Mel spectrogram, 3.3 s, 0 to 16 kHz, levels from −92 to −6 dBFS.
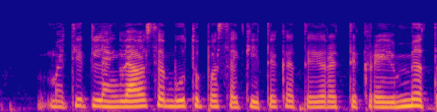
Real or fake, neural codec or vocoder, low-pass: fake; codec, 16 kHz, 16 kbps, FreqCodec, larger model; 7.2 kHz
